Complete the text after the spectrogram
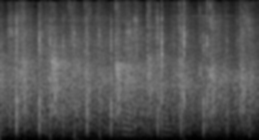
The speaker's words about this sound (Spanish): Entonces, me gustaría que la pudiéramos recibir con un fuerte aplauso, por favor.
